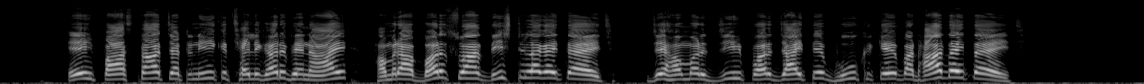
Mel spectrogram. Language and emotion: Maithili, happy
